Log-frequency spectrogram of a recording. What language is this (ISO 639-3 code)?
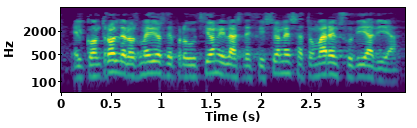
spa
